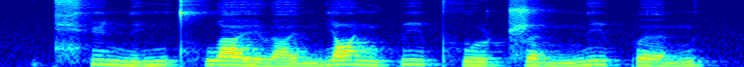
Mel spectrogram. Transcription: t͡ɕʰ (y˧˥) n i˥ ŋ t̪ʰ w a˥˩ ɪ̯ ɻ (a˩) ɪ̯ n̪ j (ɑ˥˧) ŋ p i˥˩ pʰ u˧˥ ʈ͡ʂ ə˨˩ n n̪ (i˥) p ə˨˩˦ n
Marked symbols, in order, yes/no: no, yes, yes, no

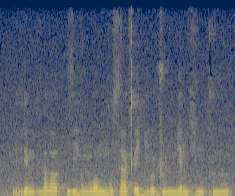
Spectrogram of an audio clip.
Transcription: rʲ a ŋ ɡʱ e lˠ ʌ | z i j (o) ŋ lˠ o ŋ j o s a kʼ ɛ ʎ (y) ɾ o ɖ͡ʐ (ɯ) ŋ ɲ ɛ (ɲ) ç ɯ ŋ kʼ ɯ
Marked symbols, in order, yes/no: yes, no, no, no

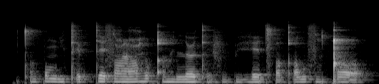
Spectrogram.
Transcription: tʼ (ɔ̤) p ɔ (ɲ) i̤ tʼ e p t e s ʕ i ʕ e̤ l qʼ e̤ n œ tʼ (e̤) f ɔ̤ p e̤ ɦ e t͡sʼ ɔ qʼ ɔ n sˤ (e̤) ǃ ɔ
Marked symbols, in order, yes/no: yes, no, yes, no

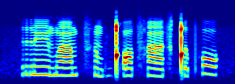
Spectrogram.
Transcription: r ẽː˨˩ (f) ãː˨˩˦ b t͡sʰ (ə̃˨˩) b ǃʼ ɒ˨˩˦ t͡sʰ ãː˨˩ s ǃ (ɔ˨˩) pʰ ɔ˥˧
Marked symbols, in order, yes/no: no, yes, no

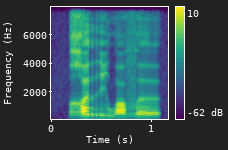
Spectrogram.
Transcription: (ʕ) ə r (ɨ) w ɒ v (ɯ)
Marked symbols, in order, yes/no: no, no, no

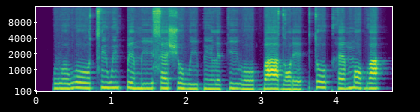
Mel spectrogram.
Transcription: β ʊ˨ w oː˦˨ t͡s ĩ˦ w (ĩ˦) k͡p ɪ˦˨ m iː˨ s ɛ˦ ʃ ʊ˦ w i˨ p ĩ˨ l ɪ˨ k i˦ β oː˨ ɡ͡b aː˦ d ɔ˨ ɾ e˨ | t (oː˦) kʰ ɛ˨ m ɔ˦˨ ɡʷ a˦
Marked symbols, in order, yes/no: yes, yes

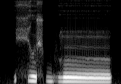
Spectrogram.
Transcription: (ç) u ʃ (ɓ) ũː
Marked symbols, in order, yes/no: yes, no

